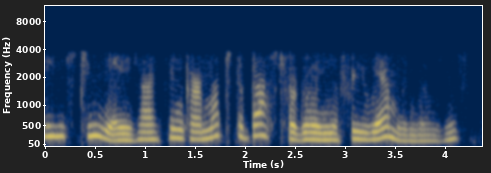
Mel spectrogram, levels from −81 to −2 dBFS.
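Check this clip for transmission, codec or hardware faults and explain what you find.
One fault runs through the whole clip: tandem speech coding. The speech sounds like it passed through three low-rate speech coders in a row. The chain likely went through GSM full rate and then G.729A twice, with G.711 hops between them. Each coder re-models speech that the previous one had already degraded, so the errors stack. The result is rough, muffled and warbly. Nothing is heard above 3.8 kHz.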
